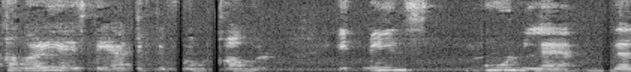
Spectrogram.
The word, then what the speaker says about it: قمر: Qamar. When we add alif lam, see the lam has sukun, so it is pronounced because qaf is one of the moon letters that make lam pronounced.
